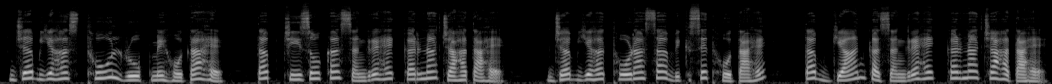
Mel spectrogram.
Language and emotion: Hindi, neutral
